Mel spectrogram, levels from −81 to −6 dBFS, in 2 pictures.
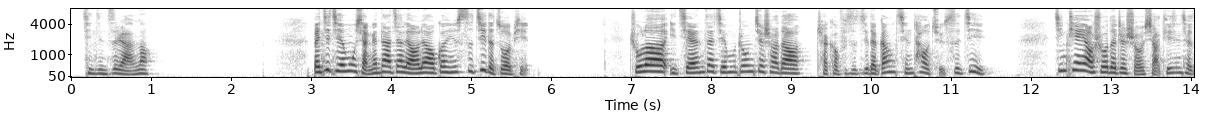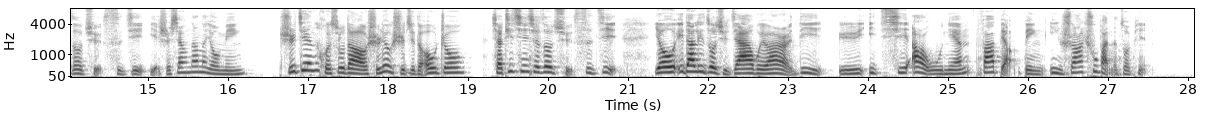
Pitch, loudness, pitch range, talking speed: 200 Hz, -31 LUFS, 170-235 Hz, 245 characters per minute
